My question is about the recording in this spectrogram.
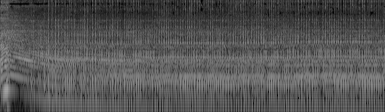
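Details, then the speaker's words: Homelite XL chainsaw started cold on choke after carburetor rebuild and new fuel and oil lines: settles into a steady even buzz with no stumbling or surging; chain oil pumps after about a minute, low-speed mixture slightly readjusted; running cleanly. "so after a minute or so there's oil coming out of it had to make one more slight adjustment on the uh the low and I think I'm good to go"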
